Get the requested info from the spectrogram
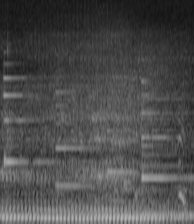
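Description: Small motorcycle riding past close by, its engine running steadily and dropping away near the end.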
